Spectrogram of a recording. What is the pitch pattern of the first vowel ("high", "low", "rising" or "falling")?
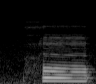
low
